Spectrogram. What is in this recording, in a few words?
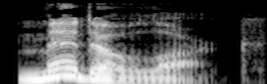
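"meadowlark", British English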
